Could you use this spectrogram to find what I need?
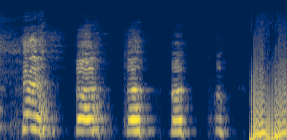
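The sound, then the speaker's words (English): A fart breaks out in five quick buzzy blasts, each shorter and softer than the last, ending in a sudden burst of harsh, noisy rustle. “So I just wanted to get this flat tire out of the way.”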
